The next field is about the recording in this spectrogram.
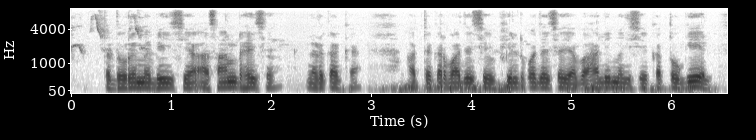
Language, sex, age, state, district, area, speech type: Maithili, male, 45-60, Bihar, Madhepura, rural, spontaneous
